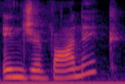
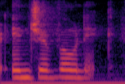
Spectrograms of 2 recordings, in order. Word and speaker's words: Ingaevonic: So it's pronounced Ingevonic or Ingevonic. The tricky part of this word is the first half. The second half would be easy. Once you ask for the alternate pronunciation, Vonic, Vonic, you're going to know it's V-O-N. And the fact that it's an adjective means it ends in an I-C, clearly. So the first part is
